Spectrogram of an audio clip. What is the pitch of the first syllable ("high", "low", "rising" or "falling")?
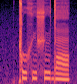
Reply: high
